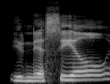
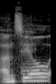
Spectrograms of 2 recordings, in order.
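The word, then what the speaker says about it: uncial: I went to several robots to tell me how to pronounce it, and they all pronounce it as unseal. Really? Yeah. Okay, not like unicial or something. No. So it's unseal.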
